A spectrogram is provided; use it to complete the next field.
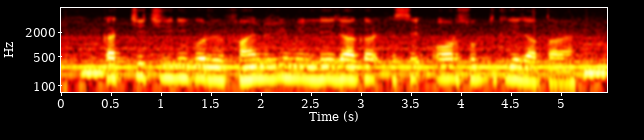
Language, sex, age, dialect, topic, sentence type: Hindi, male, 31-35, Kanauji Braj Bhasha, agriculture, statement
